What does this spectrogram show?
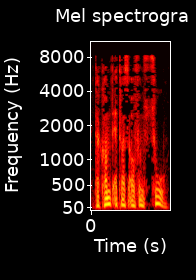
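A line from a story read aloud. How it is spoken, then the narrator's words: Quiet woman. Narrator (German): sagte sie leise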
